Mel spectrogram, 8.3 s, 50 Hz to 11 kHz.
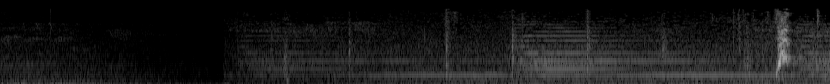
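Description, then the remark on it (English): After a short silence, a clock bell strikes six o'clock, each chime ringing on and overlapping into a sustained, humming tone, with a louder, sharper sound near the end. “Oh, 6 o'clock. Within the hour, he will be with me.”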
